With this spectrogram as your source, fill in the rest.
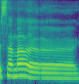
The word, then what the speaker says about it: SAMHA: Donc c'est vrai, le SAMA, qui s'écrit S-A-M-H-A en acronyme, parce qu'on a tendance à se tromper.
